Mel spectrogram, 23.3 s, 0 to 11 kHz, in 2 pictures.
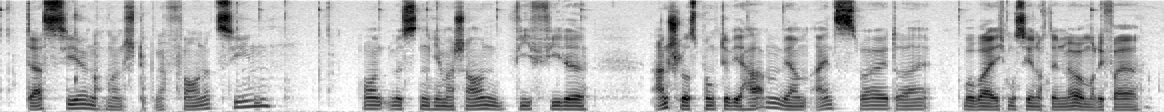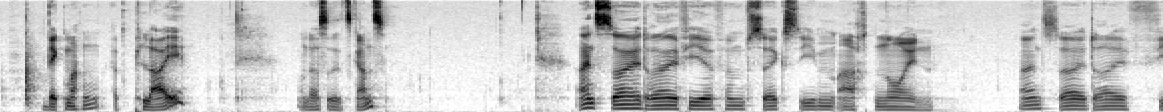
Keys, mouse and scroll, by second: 0.0 right click, 0.7 g, 2.6 middle click, 3.2 right click, 3.8 middle click, 4.3 right click, 4.6 Tab, 5.0 middle click, 5.5-5.9 scroll up 1, 5.9-8.9 middle drag, 9.6 scroll up 1, 9.6 middle click, 10.4 Tab, 11.0 right click, 12.9 click, 13.7 Tab, 14.1-17.1 middle drag.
